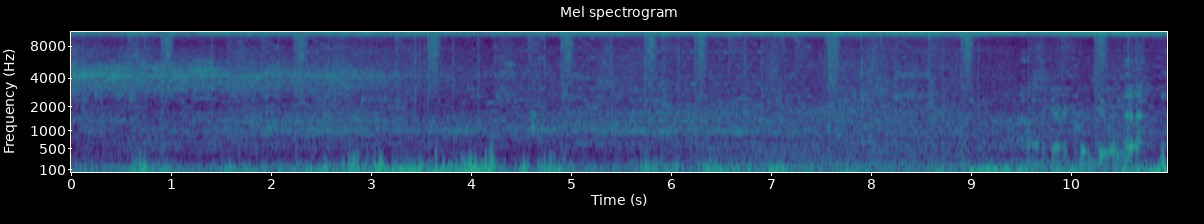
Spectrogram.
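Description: Wind buffeting the microphone: a gusty low rumble that swells and fades, with a faint thin tone for a few seconds in the middle.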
